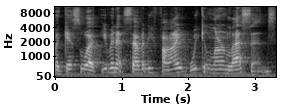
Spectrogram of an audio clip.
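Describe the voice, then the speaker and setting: A woman of medium pitch with a Spanish accent, with noticeable background noise. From Peru, moved to US at ten. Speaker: children's book author. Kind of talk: talk to schoolchildren. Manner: friendly, simple, upbeat.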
